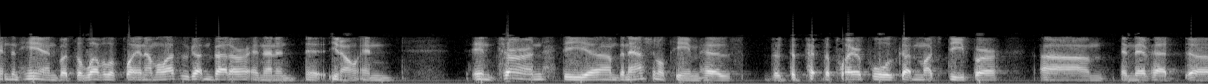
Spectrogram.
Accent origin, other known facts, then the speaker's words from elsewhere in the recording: Massachusetts, United States; I've born and raised in Massachusetts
